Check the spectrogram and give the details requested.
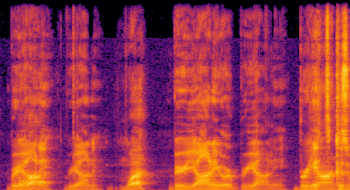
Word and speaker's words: biryani: birani's briana brianna what biryani or brianna bring it because when you spell it it's like a and b-i-r-y-a-n-i so it's birani but there's no h in there in the beginning after the b no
